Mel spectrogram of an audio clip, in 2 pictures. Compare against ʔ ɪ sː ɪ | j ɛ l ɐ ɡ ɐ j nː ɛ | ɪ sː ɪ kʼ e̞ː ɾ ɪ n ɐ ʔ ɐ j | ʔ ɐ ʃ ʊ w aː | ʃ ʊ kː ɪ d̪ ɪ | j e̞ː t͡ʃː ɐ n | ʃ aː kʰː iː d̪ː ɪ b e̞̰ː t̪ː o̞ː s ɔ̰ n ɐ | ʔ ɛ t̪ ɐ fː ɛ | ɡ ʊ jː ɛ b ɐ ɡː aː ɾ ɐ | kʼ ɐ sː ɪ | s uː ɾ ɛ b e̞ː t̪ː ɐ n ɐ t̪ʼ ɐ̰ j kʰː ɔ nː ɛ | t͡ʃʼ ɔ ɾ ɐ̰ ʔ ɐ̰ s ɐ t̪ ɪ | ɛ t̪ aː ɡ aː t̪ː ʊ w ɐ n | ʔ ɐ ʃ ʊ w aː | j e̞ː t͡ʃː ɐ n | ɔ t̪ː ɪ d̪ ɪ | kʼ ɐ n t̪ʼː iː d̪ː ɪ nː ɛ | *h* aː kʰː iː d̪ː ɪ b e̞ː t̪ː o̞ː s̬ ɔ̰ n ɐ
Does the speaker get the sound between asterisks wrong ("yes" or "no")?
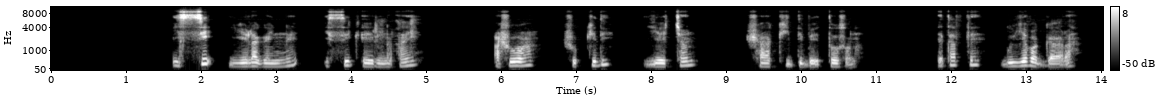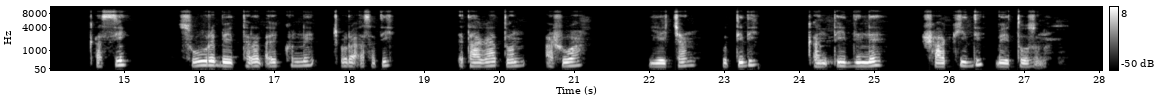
yes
